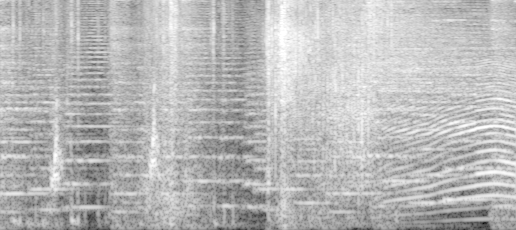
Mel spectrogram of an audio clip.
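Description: A cow moos loudly and at length, its drawn-out bellow bending in pitch near the end, while a few sharp thuds and clattering knocks land over the first half.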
